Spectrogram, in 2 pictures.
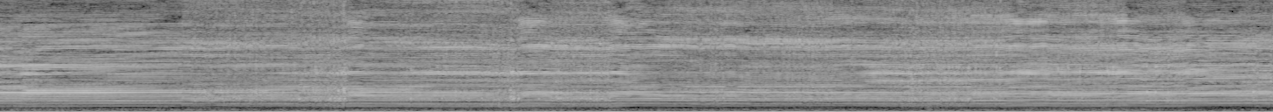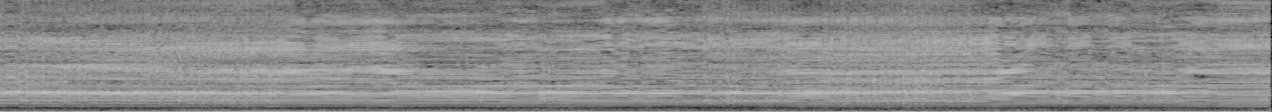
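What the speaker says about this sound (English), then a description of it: "Like OneBlade, it says to shave against the grain." A Philips OneBlade electric razor buzzes continuously and close up for the whole stretch, shaving against the grain with a steady hum whose tone shifts slightly as it moves over the skin, no voices.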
